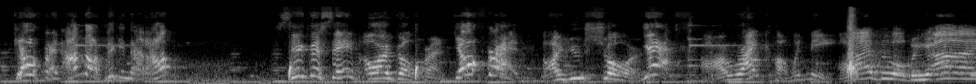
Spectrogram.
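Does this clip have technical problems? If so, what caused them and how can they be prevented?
Yes. Comfort noise in place of the background appears at 1.93–2.29 s (360 ms) and 2.59–2.71 s (120 ms). In both gaps the natural background is replaced by a smooth, detail-free hiss: about 5 dB quieter in the first and about 1 dB louder in the second. This is likely discontinuous transmission, consistent with Opus DTX, where the encoder goes quiet during low-level passages and the decoder synthesises shaped noise. Disabling DTX on the sending encoder prevents it.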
